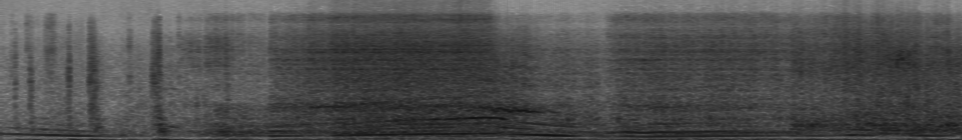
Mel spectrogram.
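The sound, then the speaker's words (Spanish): A car engine revs hard as the car drives off in a chase: a loud, continuous roar whose pitch climbs in repeated surges, like gears winding up under acceleration. “Suben a un automóvil. Ella se sienta en el lado del conductor y persiguen a los Barrow.”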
